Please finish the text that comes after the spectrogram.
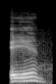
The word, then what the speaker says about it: Lujan: Weird, but that's how it's pronounced. Lujan.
